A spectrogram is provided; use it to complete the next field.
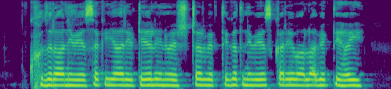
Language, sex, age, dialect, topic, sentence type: Magahi, male, 46-50, Central/Standard, banking, statement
